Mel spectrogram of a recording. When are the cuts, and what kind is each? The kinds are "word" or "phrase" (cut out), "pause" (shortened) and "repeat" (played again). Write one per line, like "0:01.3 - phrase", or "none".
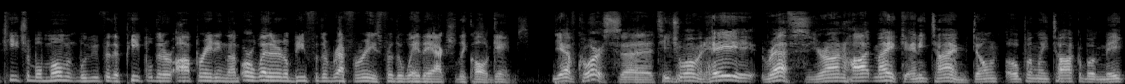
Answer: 0:02.4 - word
0:10.1 - word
